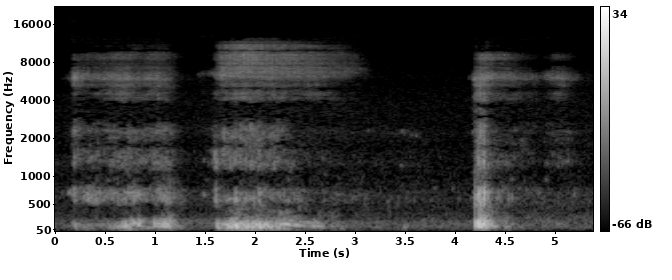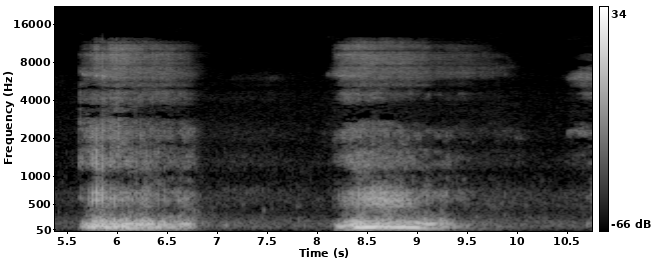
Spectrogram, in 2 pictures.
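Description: Loud, rough, rattling snores with breathing pauses between them, about four within ten seconds; ordinary snoring.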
